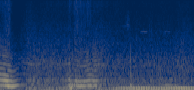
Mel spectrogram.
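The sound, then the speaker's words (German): Agitated guard honeybees buzz loudly around the black windscreen of a reporter's microphone, attacking it, a continuous droning hum whose pitch wavers and swoops as they circle, with several overlapping buzzes and no voices. “Der schwarze Windschutz auf dem Mikrofon des Reporters wird zum begehrten Angriffsziel für einige Wächterinnen.”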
